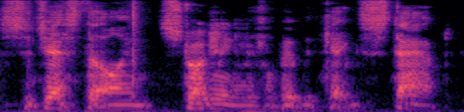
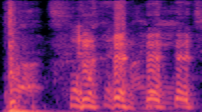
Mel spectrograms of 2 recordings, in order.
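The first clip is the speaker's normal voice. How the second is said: laughing; 6 semitones higher, 5 dB louder, much slower than usual. Real, not acted. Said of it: "Excuse me. I'm sorry".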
